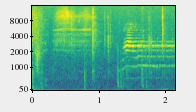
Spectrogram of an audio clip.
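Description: Short meows from a cat in a horror video game, a few clear tonal calls over a quiet electronic background, with one longer drawn-out meow near the end.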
